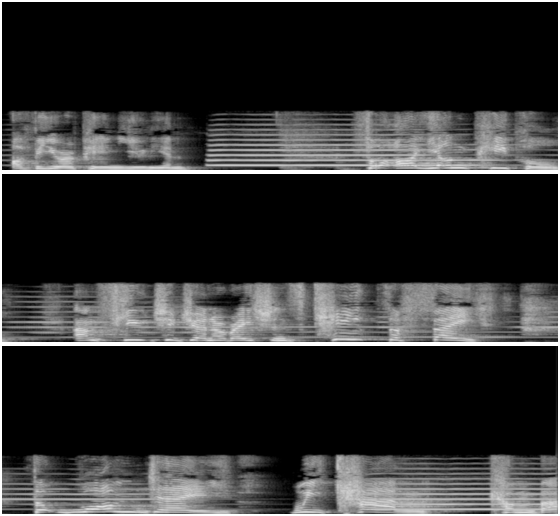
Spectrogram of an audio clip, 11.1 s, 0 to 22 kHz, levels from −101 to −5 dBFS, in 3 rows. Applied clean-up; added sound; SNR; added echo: classical method log-MMSE.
